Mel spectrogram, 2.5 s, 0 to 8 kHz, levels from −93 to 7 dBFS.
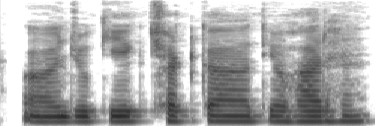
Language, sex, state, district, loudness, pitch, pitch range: Hindi, male, Bihar, Sitamarhi, -17 LUFS, 120 Hz, 120-125 Hz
